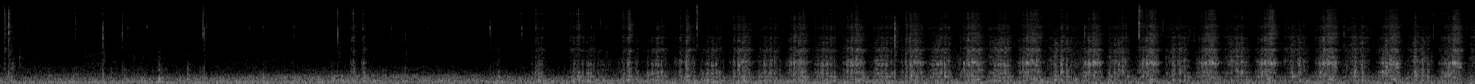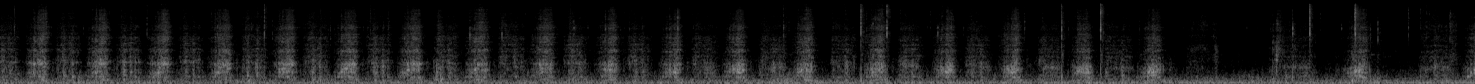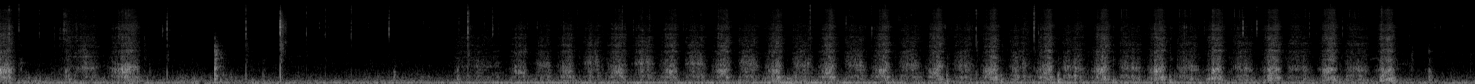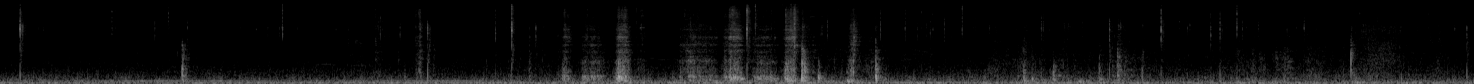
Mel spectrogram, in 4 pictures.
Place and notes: Sony PCM-D50, (pseudo) ORTF
Preparing the fireplace, listen the crackly fire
